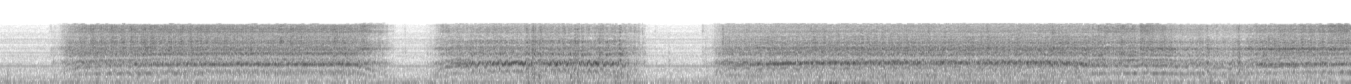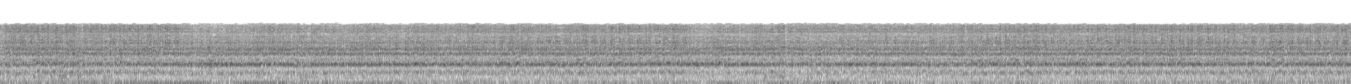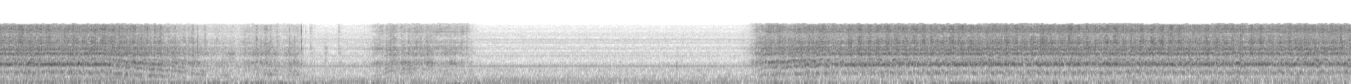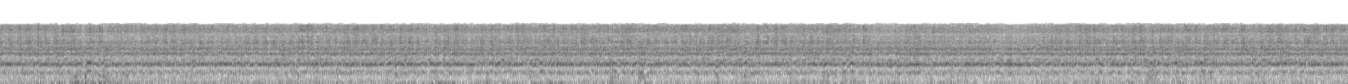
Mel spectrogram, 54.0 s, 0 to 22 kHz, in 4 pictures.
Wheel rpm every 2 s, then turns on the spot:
70, 100, 80, 50, 110, 100, 100, 120, 120, 110, 120, 110, 110, 110, 60, 30, 0, 80, 110, 110, 120, 120, 110, 110, 110, 110, 120.
none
